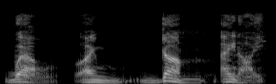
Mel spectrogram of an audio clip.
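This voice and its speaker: A man's voice: medium pitch, unhurried, a bit bright, husky, no echo, studio quality. A man voicing a big, hot-tempered, jealous soldier in an audiobook, with a coarse, sneering manner and bellowed delivery. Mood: sullen. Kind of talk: dramatised audiobook dialogue.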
